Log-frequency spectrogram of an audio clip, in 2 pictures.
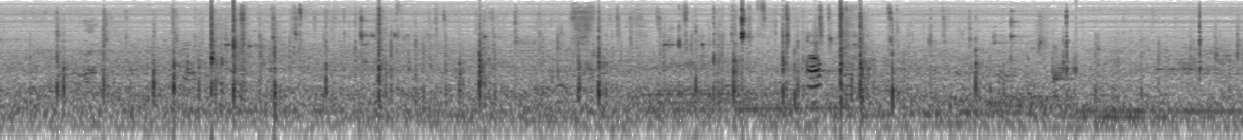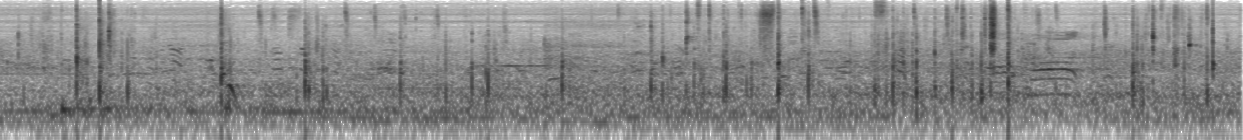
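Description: Tennis balls struck by rackets and bouncing on a hard court: sharp pops repeating at uneven intervals, some from nearby courts. Distant voices are heard faintly.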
